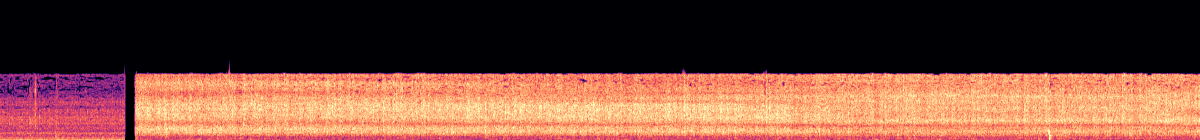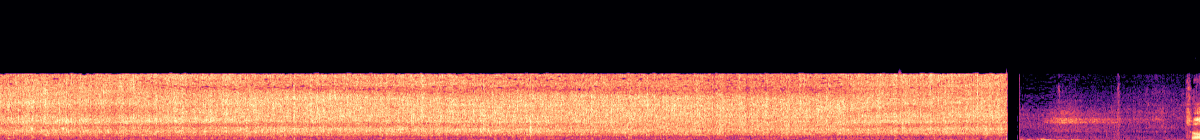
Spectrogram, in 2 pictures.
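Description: Groundwater from veins in the dug-out soil trickling steadily into a flooded foundation hole, a continuous rushing splash with a single click about halfway through. A mini excavator's engine idles briefly before it.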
